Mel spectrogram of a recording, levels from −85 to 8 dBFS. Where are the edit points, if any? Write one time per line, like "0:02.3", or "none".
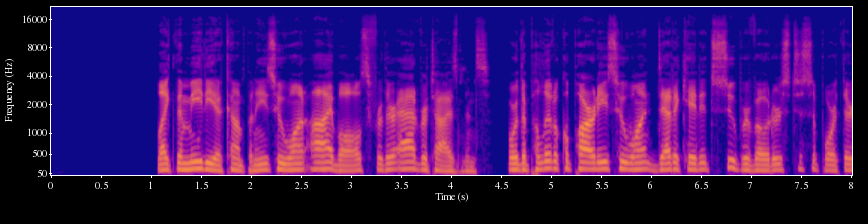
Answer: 0:00.9
0:04.5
